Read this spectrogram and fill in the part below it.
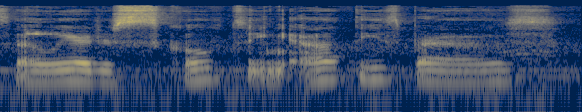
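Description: A woman in her thirties from Sweden, a makeup artist chatting on a live stream from home with a hoarse, recovering voice while she works and reads out viewer comments. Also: fairly low pitch, level tone, takes it slowly, mellow, a little hiss or hum. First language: Swedish. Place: indoors at home, small room. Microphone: phone at arm's length.

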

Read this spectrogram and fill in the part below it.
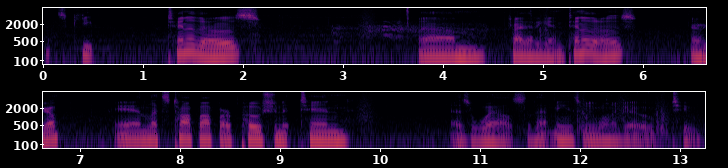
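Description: A man's voice: medium pitch, fairly even intonation, slow, gravelly, long pauses, darkish tone, slight background noise. A middle-aged man giving casual let's play commentary, rambling as he thinks aloud.

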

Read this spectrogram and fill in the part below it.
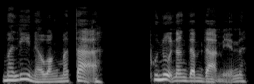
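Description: Animated woman narrating a dramatic story. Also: sits low, moderate pace, no echo, clean studio sound.

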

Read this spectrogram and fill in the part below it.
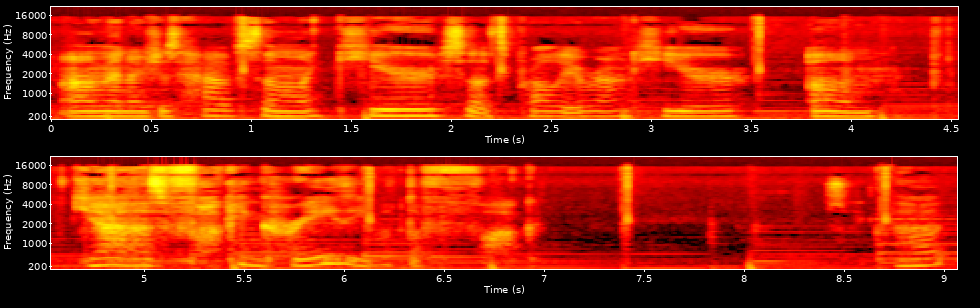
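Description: A young woman chatting casually to her camera in a vlog, candid and quick to swear, sometimes dropping to a whisper. Her voice is wearing thin after a long day, and faint music plays underneath. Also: medium pitch, fairly even intonation, a little mellow. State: losing her voice. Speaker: beauty vlogger.

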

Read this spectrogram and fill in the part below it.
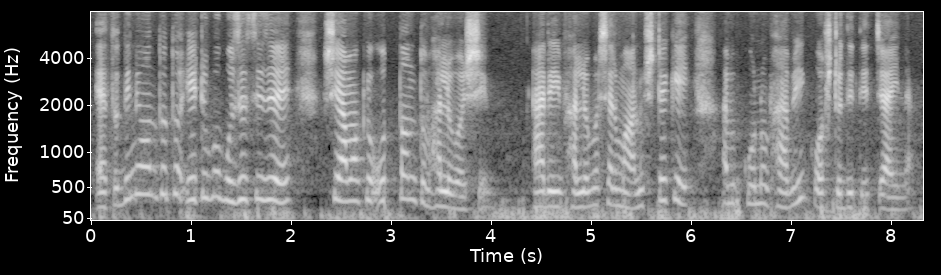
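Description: A woman's voice: on the high side, lively intonation, moderate pace, slight background noise. A woman reading a scripted first-person short story as narrator. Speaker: story reader.

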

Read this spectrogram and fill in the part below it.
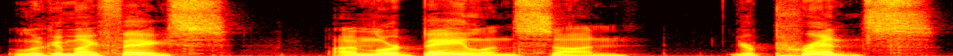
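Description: A man's voice: mid-range voice, very animated, slow, dry recording, clean studio sound, pitched above the performer's own voice. Audiobook: male narrator doing a strained, broken young captive, lifted above his reading voice. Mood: pleading. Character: broken young man posing as a prince.

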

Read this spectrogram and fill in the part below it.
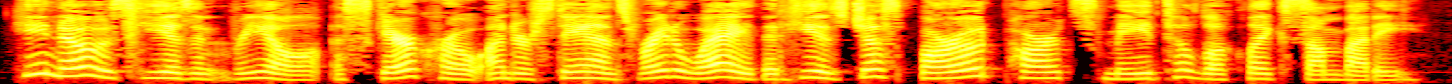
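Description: A woman reading a children's picture book aloud in a calm, gentle, measured way, pausing between phrases. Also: medium pitch, no echo, clean studio sound. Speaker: read-aloud storyteller.

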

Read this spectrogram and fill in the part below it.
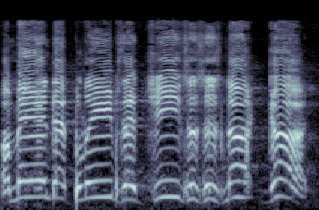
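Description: Man, street preacher, very high and piercing, slow drawn-out open-air sermon. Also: bright, forceful tone. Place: outdoors at a street market.

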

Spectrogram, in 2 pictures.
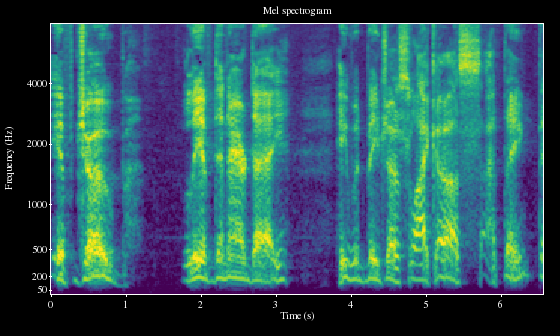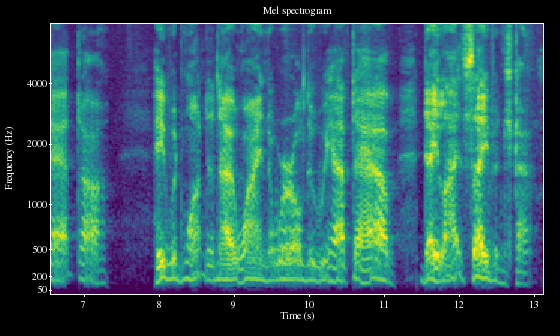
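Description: A man's voice: on the high side, slow, vocal fry, a little mellow, husky. An older man preaching a folksy, plainspoken sermon from the pulpit of a small church, speaking through a lapel mic. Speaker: pastor.

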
